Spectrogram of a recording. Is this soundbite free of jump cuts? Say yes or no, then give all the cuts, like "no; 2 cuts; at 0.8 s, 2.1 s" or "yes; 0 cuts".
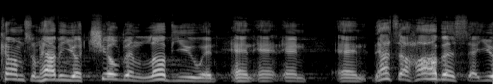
no; 2 cuts; at 2.3 s, 3.6 s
